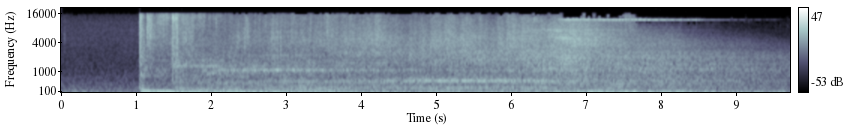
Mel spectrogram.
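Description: A truck engine rumbles loudly as the truck drives over rough ground.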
